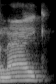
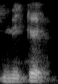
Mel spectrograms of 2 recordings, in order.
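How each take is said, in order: First: The name is said the English way, not as spelled. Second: The name is said just as it is spelled. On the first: The speaker calls it wrong. "está mal dicho Nike" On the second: The speaker calls it right. "hay que pronunciarlo como es, Nike"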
